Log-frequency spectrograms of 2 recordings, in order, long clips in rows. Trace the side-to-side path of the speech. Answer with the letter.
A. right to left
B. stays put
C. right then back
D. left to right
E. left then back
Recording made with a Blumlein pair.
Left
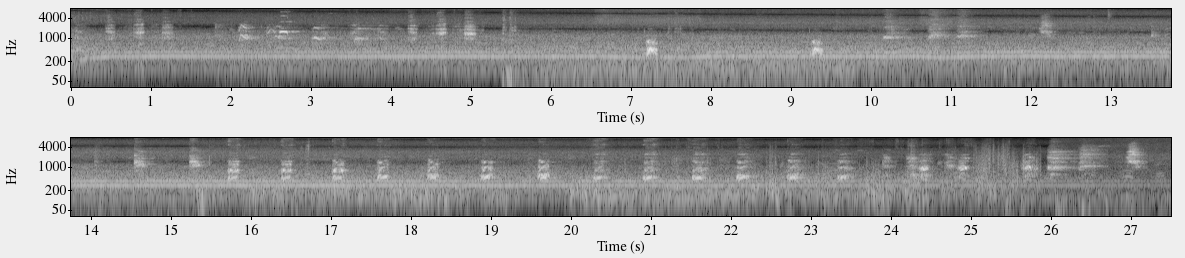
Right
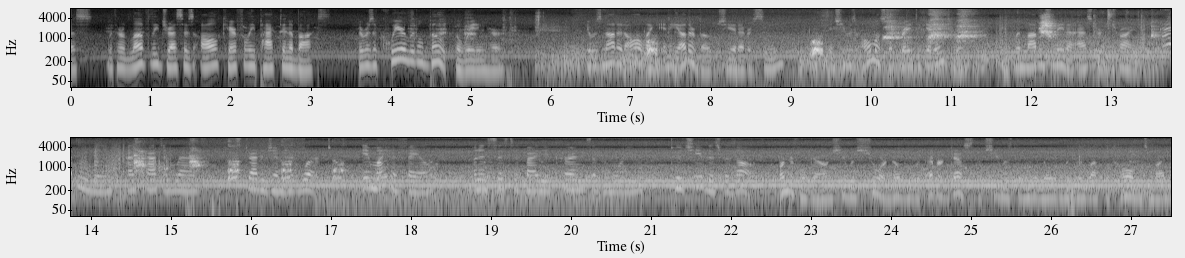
B.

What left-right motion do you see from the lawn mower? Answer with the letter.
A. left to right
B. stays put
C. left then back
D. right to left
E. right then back
A.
